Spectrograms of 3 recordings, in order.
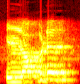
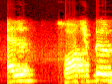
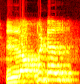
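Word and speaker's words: L'Hôpital: लॉपिटल्स rule, जिसको कि बहुत लोग एल हॉस्पिटल बोलते हैं, जो कि रॉन्ग प्रोनाउंसिएशन है। करेक्ट प्रोनाउंसिएशन इज, उसमें एच साइलेंट होता है। तो करेक्ट प्रोनाउंसिएशन इज लॉपिटल्स रूल, और उसके हिसाब से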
